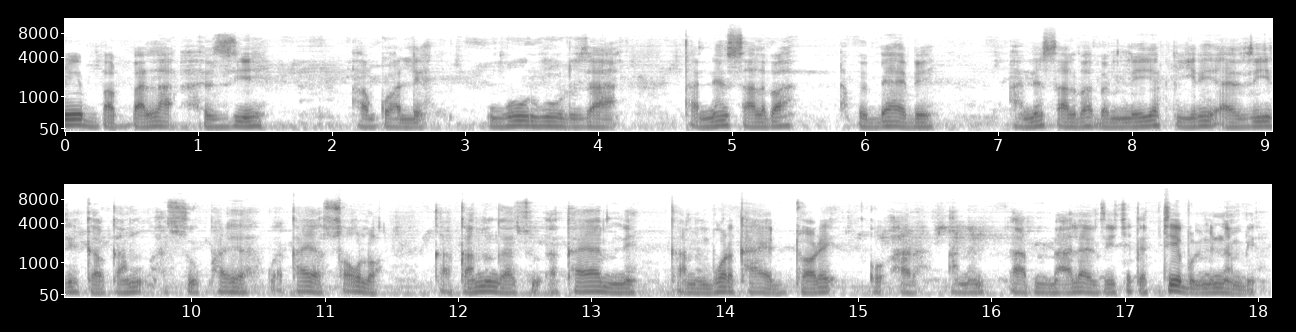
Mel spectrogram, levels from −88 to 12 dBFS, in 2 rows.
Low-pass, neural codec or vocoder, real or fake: 10.8 kHz; codec, 44.1 kHz, 7.8 kbps, Pupu-Codec; fake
